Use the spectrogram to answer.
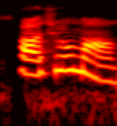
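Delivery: "छाछू माँ" with chh in place of s; lisped try. Acted. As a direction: lisp "छाछू" as chhaa-chhoo. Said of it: "तोतली बहू".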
